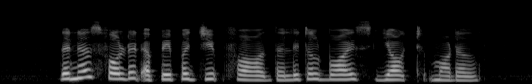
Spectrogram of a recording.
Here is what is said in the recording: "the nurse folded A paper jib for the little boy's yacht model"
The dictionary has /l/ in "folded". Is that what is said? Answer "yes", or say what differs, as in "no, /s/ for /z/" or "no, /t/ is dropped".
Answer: yes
